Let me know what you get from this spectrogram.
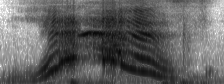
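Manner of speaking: high excited shout of yes; a floppy straw man bursting with glee; excited Scarecrow. A narrator's reading. Scarecrow cheering the plan, high and loud. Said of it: "said the Scarecrow".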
